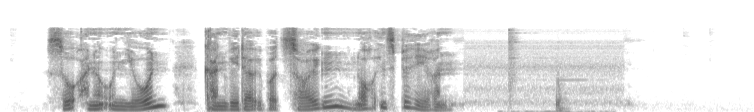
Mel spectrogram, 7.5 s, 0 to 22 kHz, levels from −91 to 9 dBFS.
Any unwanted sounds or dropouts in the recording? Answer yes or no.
yes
